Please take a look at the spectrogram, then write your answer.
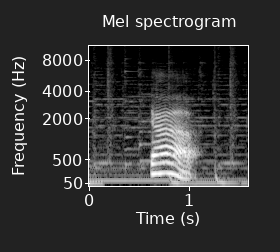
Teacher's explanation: কাফ। কাফ উচ্চারণের সময় আমাদের গলার গভীর থেকে উচ্চারিত হবে।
